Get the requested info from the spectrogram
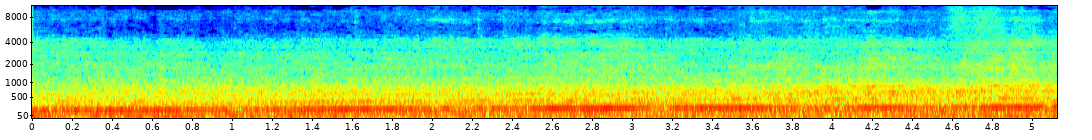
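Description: Jeep on snow tracks driving along, heard from inside the cab: the engine runs under a steady low rumble. Its pitch climbs over the first couple of seconds and then holds steady.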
